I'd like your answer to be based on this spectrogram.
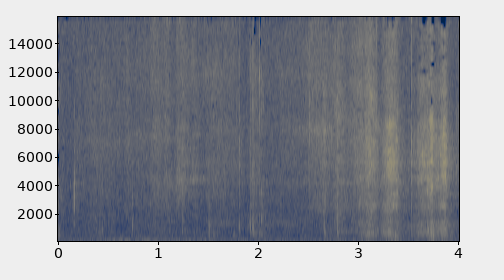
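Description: Long nails tap and scratch the sides and rim of a medium plastic yogurt tub with a lid. Soft, hollow ticks and dry rasping scrapes sit over a low, steady rumble. The scratching grows louder and brighter toward the end.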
